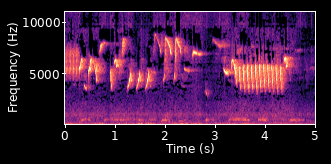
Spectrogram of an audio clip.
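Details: A wren pours out a rapid jumble of sharp, very high notes, then a dense machine-gun trill near the end, with soft lower chirps in the background.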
